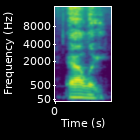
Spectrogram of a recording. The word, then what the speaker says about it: Ali: I've got to remember he pronounces his own name Ali.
